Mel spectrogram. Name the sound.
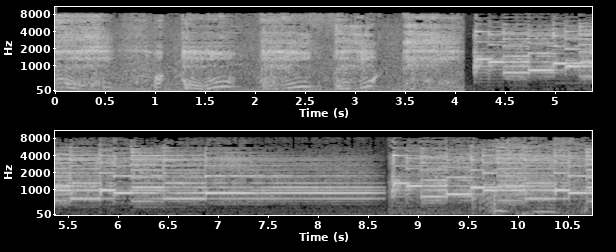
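phone ringing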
